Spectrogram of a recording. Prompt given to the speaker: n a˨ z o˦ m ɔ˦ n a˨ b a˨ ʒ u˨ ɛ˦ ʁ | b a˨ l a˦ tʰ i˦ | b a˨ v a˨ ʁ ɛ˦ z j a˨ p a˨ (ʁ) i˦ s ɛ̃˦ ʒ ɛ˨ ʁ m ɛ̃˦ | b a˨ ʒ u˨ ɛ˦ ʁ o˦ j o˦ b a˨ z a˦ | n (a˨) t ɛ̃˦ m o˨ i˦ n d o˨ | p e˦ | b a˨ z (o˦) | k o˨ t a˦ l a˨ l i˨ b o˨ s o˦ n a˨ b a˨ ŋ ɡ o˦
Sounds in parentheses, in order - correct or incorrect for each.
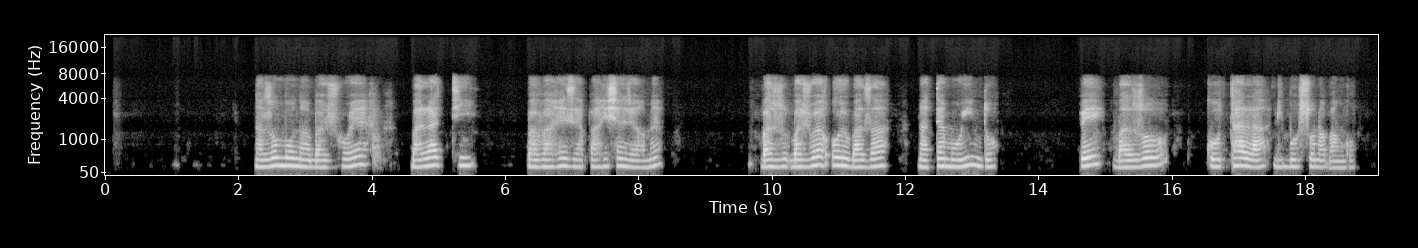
correct, correct, correct

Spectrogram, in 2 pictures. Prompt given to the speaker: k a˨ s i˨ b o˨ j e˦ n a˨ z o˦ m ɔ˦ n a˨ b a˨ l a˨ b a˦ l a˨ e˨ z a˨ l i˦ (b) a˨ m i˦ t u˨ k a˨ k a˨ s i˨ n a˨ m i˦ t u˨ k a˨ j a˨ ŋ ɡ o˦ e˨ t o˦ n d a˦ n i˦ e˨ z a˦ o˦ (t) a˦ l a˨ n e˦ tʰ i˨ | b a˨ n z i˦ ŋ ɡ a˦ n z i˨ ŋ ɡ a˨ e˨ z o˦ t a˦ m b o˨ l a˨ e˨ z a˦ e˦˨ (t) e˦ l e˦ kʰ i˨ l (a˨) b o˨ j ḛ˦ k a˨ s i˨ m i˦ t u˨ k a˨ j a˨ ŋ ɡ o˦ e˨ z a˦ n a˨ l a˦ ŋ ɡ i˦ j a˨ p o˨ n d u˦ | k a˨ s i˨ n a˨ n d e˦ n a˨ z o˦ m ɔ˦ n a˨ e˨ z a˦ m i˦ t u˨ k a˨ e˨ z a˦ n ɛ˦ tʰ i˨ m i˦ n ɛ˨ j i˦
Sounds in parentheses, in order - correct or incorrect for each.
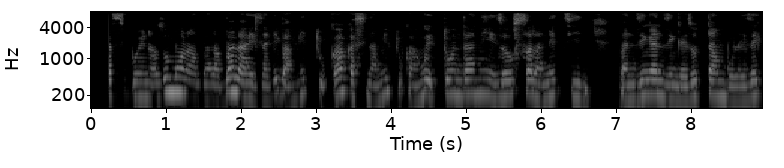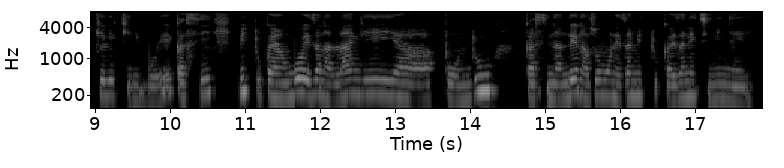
correct, incorrect: s, incorrect: k, incorrect: i˨

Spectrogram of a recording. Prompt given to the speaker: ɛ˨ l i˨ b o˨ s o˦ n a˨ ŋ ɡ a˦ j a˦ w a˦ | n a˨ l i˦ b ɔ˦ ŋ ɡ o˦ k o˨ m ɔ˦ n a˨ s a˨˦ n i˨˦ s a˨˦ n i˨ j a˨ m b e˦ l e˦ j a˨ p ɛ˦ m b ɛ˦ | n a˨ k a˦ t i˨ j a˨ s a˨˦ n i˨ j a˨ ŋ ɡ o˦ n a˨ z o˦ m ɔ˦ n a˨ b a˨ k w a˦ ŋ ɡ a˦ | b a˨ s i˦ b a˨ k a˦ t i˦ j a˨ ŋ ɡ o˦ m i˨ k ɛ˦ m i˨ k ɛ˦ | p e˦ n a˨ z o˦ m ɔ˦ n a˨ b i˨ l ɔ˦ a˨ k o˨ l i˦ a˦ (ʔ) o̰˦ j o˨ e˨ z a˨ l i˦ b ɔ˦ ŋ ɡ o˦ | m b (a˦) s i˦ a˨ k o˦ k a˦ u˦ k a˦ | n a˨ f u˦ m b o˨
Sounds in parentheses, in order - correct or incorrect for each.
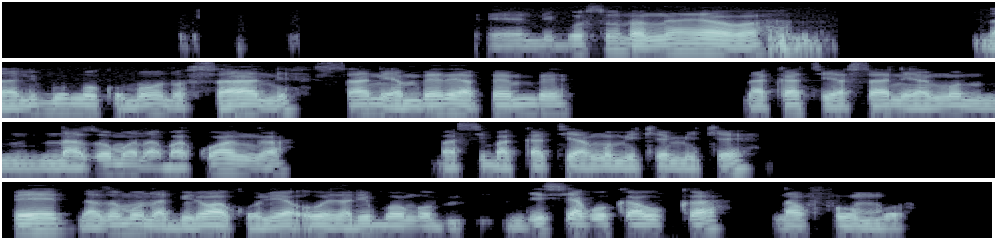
correct, incorrect: i˦

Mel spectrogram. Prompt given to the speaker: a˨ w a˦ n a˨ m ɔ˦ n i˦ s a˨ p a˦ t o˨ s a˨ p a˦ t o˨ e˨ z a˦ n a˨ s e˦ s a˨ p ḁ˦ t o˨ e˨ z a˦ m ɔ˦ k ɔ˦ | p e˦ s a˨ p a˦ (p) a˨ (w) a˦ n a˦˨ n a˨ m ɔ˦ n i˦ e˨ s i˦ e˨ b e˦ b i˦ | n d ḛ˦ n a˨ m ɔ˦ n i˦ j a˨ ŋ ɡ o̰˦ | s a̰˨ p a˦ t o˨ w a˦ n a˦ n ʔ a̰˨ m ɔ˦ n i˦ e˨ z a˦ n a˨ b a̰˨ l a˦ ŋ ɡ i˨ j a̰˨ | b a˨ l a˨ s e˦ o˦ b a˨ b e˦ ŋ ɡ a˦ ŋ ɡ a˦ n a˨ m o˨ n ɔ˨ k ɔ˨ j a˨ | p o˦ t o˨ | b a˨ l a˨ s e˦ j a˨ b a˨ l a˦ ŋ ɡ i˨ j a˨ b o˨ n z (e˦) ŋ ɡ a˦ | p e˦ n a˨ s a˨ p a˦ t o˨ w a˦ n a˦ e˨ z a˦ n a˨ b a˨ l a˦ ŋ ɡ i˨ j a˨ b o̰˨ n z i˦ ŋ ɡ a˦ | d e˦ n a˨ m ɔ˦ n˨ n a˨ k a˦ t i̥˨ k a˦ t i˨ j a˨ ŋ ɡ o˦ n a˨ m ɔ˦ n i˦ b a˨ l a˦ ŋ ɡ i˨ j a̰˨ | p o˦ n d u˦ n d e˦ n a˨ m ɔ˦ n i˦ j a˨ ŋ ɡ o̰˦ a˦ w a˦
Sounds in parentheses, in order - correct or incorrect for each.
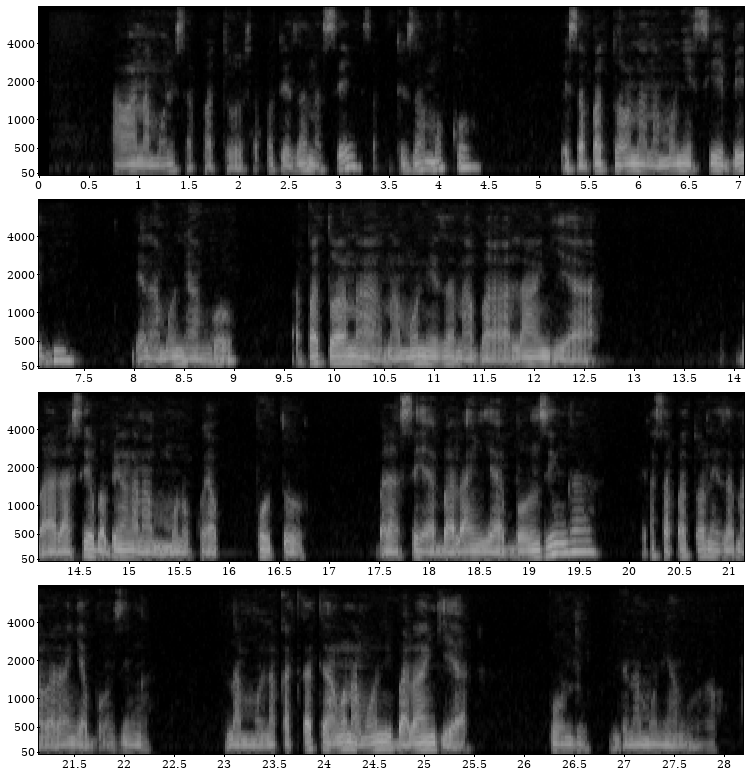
incorrect: t, correct, incorrect: i˦

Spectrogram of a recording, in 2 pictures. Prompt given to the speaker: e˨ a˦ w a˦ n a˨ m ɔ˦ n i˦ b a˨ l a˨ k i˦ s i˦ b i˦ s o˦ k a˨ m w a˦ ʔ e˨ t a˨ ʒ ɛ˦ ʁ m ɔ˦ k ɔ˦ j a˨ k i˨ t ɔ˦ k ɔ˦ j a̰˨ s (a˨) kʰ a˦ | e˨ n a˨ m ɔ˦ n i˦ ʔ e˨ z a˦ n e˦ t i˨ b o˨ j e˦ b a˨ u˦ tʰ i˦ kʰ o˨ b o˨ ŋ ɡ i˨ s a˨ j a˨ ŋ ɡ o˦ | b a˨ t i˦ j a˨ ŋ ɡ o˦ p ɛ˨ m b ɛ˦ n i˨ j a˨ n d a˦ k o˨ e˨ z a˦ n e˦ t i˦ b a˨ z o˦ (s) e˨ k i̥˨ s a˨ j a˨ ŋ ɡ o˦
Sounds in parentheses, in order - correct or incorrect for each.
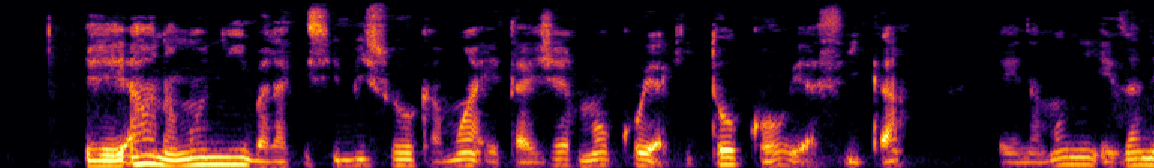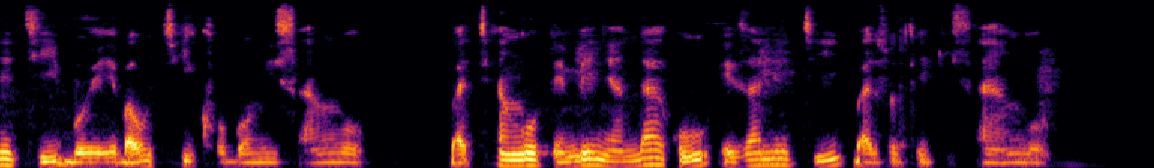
incorrect: i˨, incorrect: t

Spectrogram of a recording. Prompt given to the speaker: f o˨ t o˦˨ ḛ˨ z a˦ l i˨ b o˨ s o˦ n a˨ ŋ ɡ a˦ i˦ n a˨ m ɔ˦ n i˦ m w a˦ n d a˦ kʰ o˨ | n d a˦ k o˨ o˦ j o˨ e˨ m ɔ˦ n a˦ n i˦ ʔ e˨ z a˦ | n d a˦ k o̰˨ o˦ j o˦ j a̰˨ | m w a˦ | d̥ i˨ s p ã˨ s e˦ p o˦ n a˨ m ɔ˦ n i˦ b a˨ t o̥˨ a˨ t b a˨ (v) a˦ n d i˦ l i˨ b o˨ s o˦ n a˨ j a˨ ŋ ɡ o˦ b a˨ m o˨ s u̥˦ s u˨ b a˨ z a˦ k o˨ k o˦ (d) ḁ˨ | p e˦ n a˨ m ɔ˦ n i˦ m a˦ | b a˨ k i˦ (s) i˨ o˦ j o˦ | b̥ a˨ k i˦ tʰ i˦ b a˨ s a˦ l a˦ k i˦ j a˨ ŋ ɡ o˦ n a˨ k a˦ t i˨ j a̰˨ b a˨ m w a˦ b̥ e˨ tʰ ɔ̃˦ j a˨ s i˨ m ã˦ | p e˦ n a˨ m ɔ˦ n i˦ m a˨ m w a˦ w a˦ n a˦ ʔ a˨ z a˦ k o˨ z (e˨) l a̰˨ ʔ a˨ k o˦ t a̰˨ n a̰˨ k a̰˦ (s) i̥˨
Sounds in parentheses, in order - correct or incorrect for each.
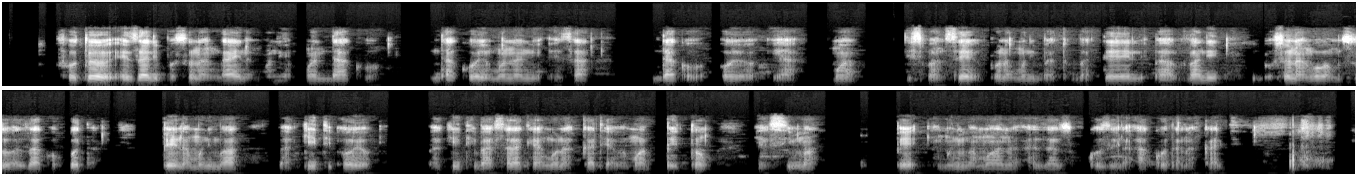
correct, incorrect: t, incorrect: t, correct, incorrect: t

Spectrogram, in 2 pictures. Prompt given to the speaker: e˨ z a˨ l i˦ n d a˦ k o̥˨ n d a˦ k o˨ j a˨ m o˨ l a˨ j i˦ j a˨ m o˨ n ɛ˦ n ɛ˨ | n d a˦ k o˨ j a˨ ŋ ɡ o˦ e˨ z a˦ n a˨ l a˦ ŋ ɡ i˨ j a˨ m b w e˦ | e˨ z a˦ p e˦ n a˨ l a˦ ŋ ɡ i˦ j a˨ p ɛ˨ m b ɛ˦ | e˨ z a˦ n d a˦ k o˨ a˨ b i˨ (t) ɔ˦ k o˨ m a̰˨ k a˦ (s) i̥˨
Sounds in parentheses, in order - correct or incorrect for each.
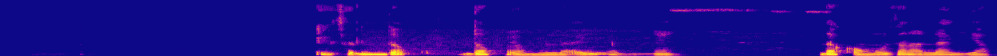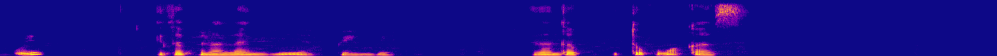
correct, correct

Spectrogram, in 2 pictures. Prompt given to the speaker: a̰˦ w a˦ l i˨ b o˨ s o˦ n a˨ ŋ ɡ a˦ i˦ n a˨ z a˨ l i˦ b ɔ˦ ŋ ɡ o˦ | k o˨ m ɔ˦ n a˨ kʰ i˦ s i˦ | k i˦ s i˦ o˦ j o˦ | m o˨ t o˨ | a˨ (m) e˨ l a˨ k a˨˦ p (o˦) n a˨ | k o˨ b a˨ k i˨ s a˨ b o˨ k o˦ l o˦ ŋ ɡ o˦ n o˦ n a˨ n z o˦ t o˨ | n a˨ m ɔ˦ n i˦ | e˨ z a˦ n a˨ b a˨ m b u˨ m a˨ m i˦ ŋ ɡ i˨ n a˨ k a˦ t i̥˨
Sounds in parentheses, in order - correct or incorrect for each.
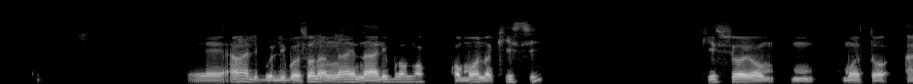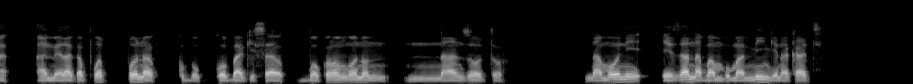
correct, correct

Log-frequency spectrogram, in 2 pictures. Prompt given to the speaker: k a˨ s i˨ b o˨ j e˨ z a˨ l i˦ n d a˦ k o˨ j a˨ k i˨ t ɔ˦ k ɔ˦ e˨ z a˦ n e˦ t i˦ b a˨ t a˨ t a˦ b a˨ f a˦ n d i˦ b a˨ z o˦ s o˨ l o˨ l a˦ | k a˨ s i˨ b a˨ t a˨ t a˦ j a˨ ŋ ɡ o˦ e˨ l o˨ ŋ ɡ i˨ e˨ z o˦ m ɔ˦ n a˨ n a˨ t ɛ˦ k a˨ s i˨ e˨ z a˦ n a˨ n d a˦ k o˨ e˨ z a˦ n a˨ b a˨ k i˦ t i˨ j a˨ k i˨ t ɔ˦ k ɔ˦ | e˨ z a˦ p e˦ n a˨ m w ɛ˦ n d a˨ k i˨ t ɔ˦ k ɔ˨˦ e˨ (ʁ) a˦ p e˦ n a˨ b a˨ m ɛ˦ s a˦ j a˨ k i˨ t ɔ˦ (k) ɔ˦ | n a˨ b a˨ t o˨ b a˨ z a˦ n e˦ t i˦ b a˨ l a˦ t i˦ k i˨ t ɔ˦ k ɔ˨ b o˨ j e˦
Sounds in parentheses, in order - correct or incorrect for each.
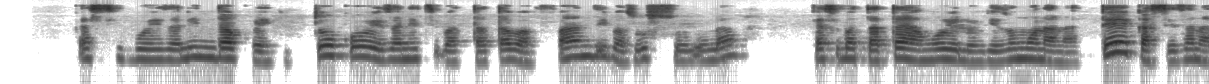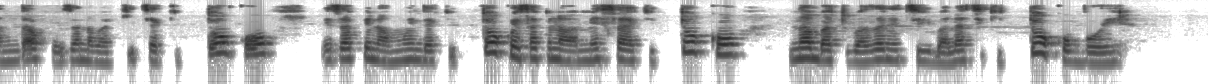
incorrect: z, correct

